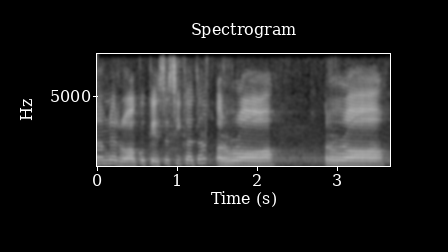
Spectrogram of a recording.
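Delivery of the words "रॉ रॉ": रॉ with a long trilled r, said loudly; rolled ra. Shown as a demonstration. Teacher shows the trilled रॉ to beginners, rolling it loud. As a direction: trill the रॉ, repeating the r. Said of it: "इसे कहा जाता है तकरार".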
